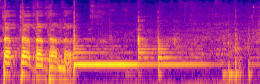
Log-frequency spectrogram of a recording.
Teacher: याला दंत म्हणतात जीभ दाताला आदळत असते · मग ट ठ ड ढ ण याला तालव्य म्हणतात आणि त वर्गामध्ये त थ द ध न याला दंत्य म्हणतात. जीभ दाताला आदळत असते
